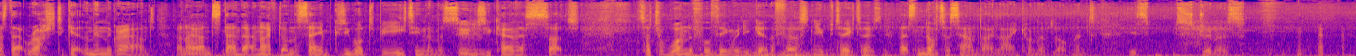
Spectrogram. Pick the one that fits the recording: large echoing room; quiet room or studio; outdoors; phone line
outdoors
